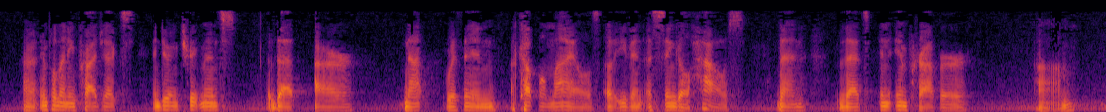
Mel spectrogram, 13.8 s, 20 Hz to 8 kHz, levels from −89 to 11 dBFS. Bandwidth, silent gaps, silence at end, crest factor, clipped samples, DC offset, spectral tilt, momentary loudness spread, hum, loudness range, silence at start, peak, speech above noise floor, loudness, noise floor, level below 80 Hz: 6.2 kHz; none; 0 s; 22 dB; under 0.1%; under 0.1%; -7.5 dB/octave; 14 LU; none; 2 LU; 0.1 s; -4 dBFS; 24 dB; -25 LUFS; -48 dBFS; -40 dBFS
